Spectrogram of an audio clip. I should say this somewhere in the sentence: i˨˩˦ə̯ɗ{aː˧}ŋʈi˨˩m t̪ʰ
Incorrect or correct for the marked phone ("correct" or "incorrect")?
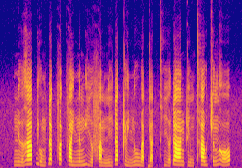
correct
